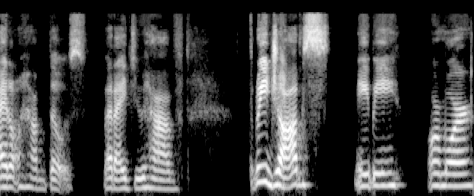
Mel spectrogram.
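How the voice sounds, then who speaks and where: At a very slow pace, a woman in a Filipino accent speaks at a fairly high pitch with ordinary pitch variation against a quiet background. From Philippines. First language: Filipino language. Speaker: personal development coach. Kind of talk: interview.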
